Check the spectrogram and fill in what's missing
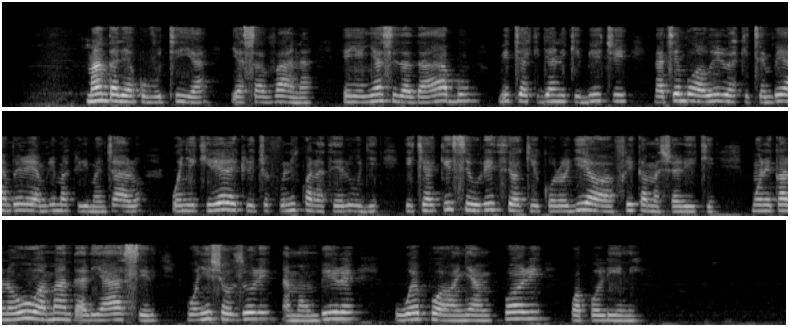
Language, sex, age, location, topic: Swahili, female, 18-24, Dar es Salaam, agriculture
